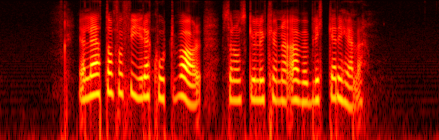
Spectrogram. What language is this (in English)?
Swedish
